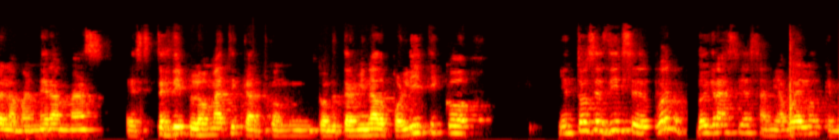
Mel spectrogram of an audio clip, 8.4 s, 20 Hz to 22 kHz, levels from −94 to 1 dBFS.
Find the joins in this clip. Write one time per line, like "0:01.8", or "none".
0:05.4
0:06.9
